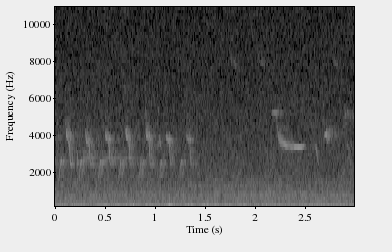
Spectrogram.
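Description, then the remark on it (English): A black-billed cuckoo's call, not its song, given every few seconds while it preens a few feet away: a quick run of soft, high chirping notes, then a single downslurred note a moment later, faint against low background rumble with no one talking. “And it makes that call every few seconds while it's preening.”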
